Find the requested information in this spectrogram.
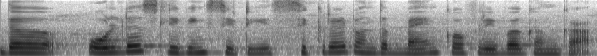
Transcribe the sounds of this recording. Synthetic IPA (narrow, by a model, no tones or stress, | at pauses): d̪ə | oːlɖəsʈliʋɪ̃ŋsiʈisikɾeʈɔ̃ːnd̪əbæ̃ŋkɔːfɾɪʋəɾɡɐ̃ŋɡa̰ː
